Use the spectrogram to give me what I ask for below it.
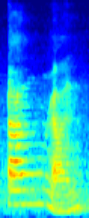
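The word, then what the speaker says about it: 当然: Tang ran, tang ran, nada satu dengan nada dua. Tang ran, tang ran. Coba sekali lagi. Tang ran, tang ran.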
